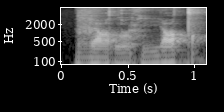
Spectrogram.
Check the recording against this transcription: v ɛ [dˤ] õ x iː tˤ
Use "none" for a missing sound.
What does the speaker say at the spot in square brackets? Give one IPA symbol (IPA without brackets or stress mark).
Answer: dˤ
